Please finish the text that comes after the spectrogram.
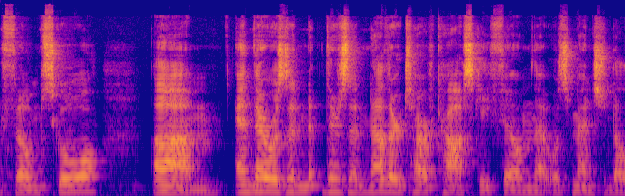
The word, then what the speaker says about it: Tarkovsky: There's also a movie, I haven't seen it, but it's a film by Tchaikovsky. Is that how you pronounce his name? Tarkovsky? Tarkovsky, yeah, where he actually like set the horses on fire.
